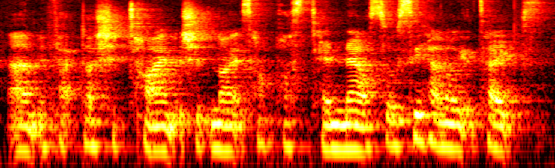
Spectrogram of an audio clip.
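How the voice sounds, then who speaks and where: A woman's voice: sits low, little pitch movement, fast talker, slight background noise. A British woman chatting through a recipe in her home kitchen, her voice carrying a heavy room echo, with a rambling manner and plenty of ums. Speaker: cooking vlogger. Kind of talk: casual recipe demonstration. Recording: very echoey kitchen recording.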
